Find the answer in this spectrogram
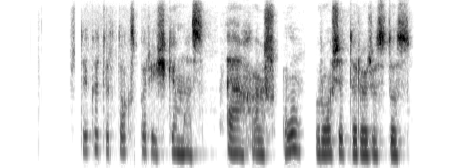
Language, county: Lithuanian, Kaunas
